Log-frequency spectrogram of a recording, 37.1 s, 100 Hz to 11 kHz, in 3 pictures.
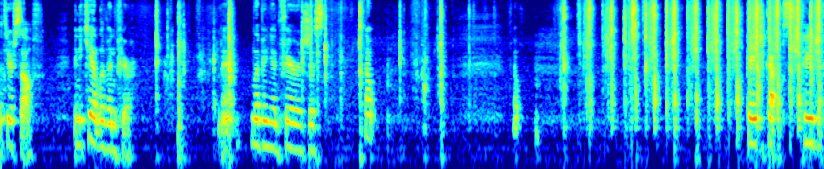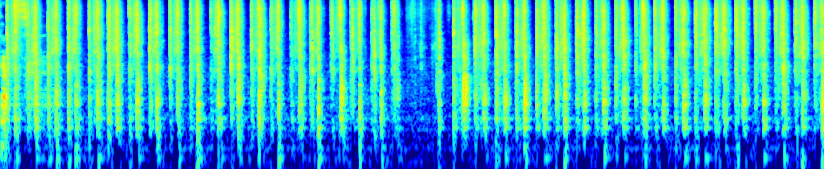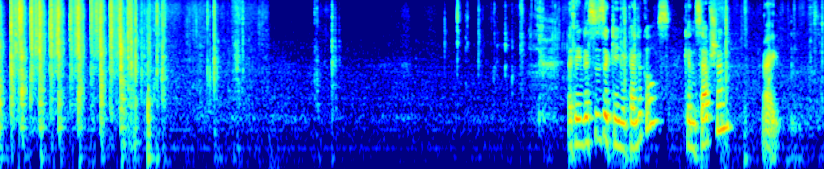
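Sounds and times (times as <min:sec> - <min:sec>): cards being shuffled: 0:04.5 - 0:06.7, 0:08.4 - 0:28.6
soft card handling sounds: 0:04.5 - 0:06.8, 0:26.4 - 0:28.8, 0:31.4 - 0:33.3, 0:36.6 - 0:37.0.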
